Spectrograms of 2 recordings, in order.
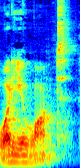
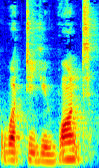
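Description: First: The words run together in a quick, reduced form. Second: Each word is said separately and fully enunciated. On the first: "See how easy that is for me to say?" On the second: "if I was to really enunciate"

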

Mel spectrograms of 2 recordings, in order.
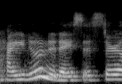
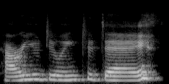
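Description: First: It is said in a brash, hearty way. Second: It is said in a gentle, kind way.

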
